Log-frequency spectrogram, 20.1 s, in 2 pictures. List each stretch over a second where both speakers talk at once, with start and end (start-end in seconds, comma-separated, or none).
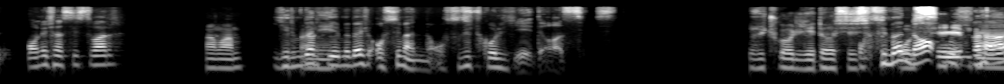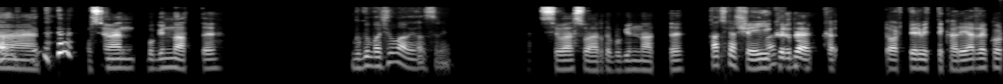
8.6-10.3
